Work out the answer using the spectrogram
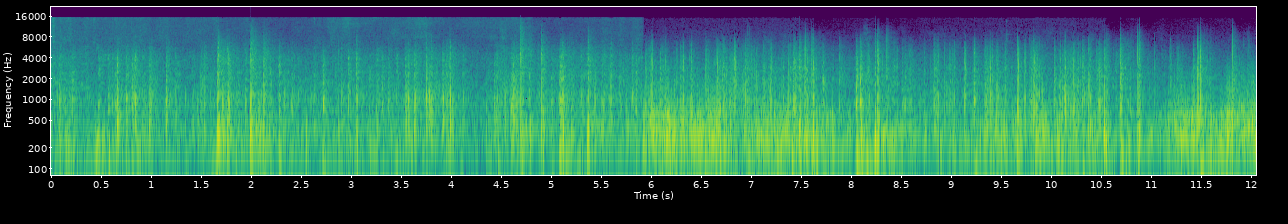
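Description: Fireworks display: aerial shells bursting in a dense, continuous run of sharp bangs and crackling, thickening into an almost unbroken crackle in the second half.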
